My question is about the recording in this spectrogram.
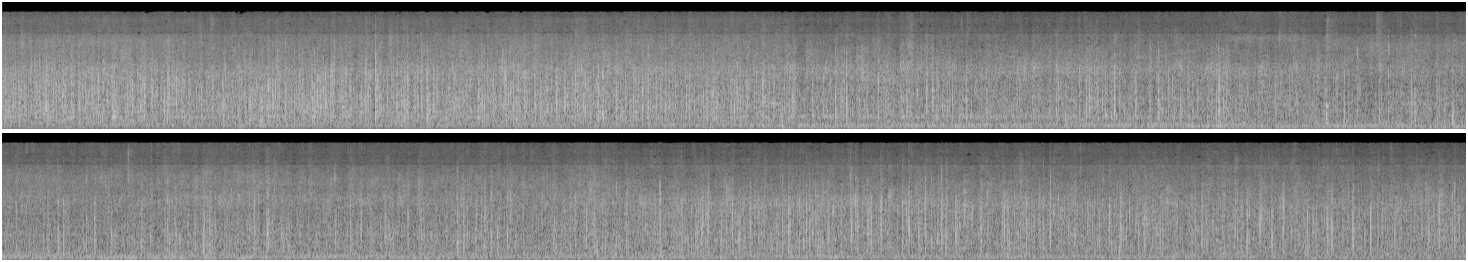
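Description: Steady rain falling on leafy garden plants: an even hiss made of many small drops hitting leaves.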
